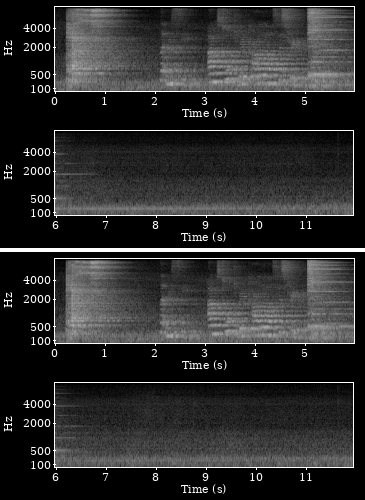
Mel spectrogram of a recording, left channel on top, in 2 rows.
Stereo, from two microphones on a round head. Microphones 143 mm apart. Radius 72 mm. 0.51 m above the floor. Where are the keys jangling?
50° right (ahead or behind), 0.6 m.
